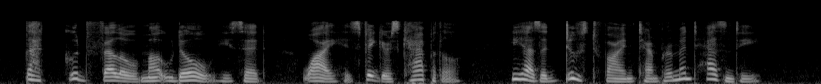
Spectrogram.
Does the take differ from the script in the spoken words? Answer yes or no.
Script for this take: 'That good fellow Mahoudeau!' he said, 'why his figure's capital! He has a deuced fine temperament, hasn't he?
no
